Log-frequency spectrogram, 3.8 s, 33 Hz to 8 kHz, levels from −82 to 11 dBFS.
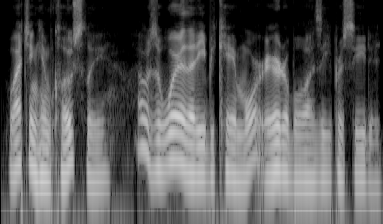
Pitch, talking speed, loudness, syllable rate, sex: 115 Hz, 220 wpm, -17 LUFS, 7.6 syllables/s, male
